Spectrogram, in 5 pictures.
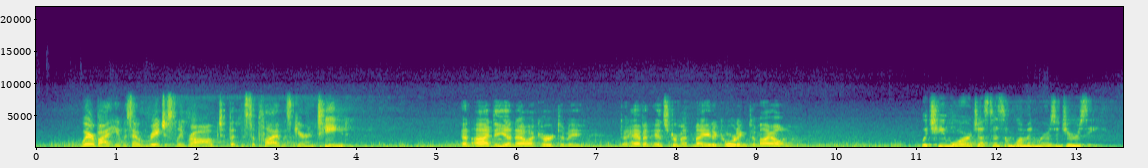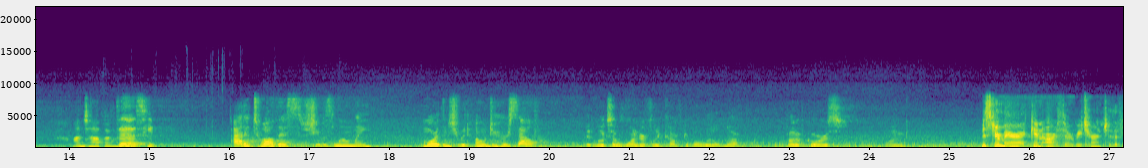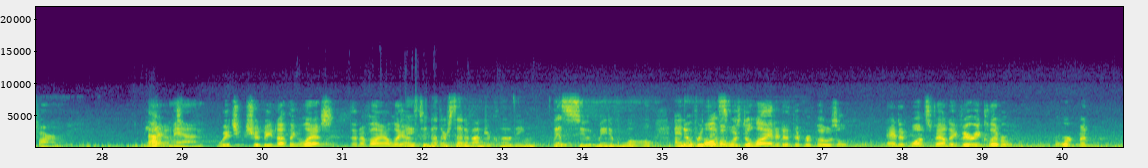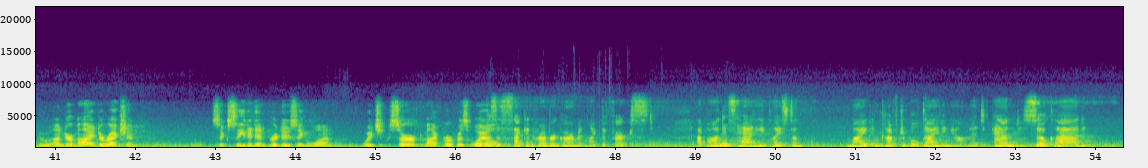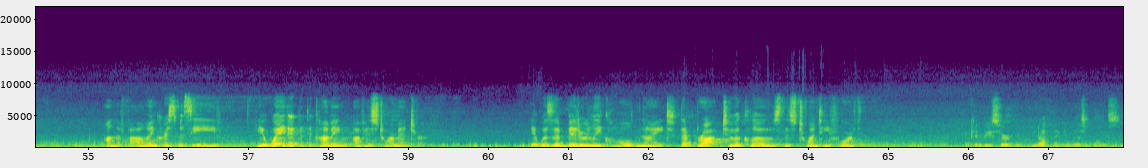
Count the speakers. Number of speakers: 5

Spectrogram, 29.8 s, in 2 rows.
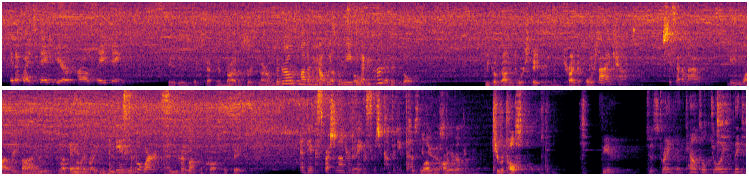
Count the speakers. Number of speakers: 7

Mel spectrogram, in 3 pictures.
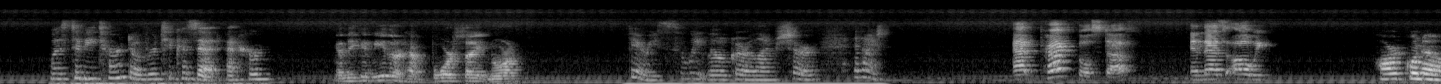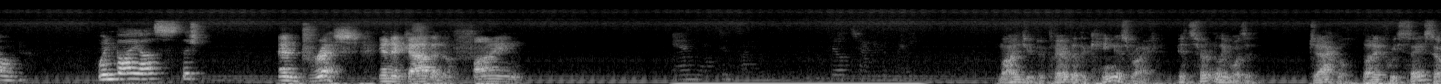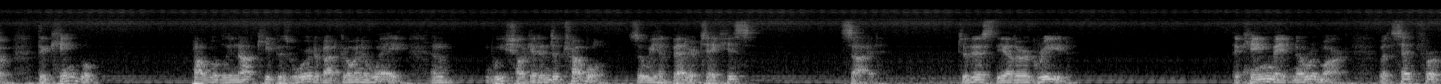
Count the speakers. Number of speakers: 8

